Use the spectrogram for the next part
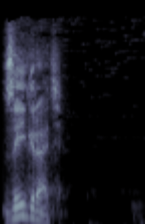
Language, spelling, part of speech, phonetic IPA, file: Russian, заиграть, verb, [zəɪˈɡratʲ], Ru-заиграть.ogg
- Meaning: 1. to begin to play 2. to begin to sparkle 3. to look to advantage, to stand out 4. to spoil/wear out by playing 5. to run down, to exhaust, to overuse, to overwear (by repetition)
